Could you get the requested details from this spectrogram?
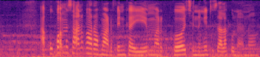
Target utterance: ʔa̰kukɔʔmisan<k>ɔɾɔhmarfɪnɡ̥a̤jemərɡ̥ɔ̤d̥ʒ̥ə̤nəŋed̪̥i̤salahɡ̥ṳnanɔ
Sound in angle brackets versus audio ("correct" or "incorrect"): correct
